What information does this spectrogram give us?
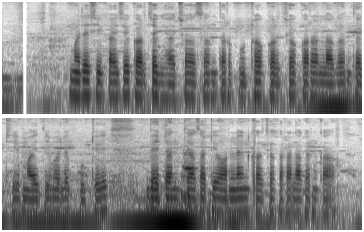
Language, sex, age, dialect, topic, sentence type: Marathi, male, 18-24, Varhadi, banking, question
